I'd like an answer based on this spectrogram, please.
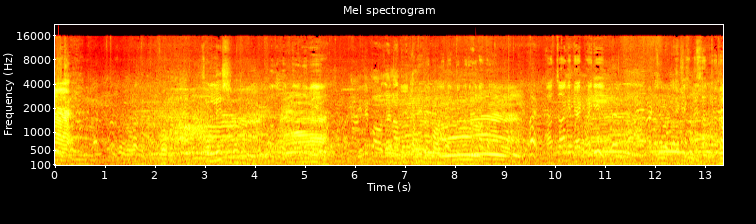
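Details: Sahiwal bull calves at a Gopalganj cattle market on 22 July 2025: overlapping lowing from several cattle, with longer moos near the end, set in a dense bed of crowd noise and bargaining voices.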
